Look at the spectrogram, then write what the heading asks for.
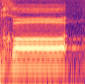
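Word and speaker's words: خ: Kesalahan berikutnya pada huruf kha adalah suara yang tidak menebal. Padahal huruf kha memiliki sifat al-isti'la. Ada sebuah kaidah, kulul musta'la al-mufakhmah. Semua huruf yang memiliki sifat al-isti'la mesti diucapkan dengan suara yang tebal. Perhatikan, diucapkan dengan suara yang tebal. Bauh, tidak bah, tapi bauh. Aukha, tidak akha. Kha, khi, khu, bauh, tidak kha, khi, khu, bah, tapi bauh, menebal suaranya.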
